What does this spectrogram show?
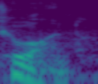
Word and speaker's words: Juan: willing to answer questions my name is huan okay h no no h you spell that for me ju yeah j u a n ju a pretty good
